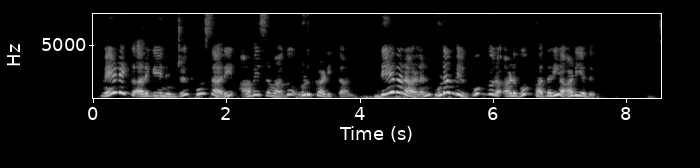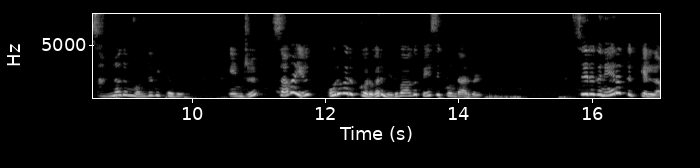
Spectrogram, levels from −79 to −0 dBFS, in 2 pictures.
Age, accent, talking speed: 30-49, Indian, 50 wpm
